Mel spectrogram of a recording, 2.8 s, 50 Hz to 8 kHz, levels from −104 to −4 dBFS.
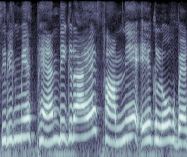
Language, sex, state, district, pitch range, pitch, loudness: Hindi, female, Bihar, East Champaran, 260-325 Hz, 285 Hz, -17 LUFS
